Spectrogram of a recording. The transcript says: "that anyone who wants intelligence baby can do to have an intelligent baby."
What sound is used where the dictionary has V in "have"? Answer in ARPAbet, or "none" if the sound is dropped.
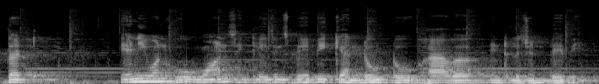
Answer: V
